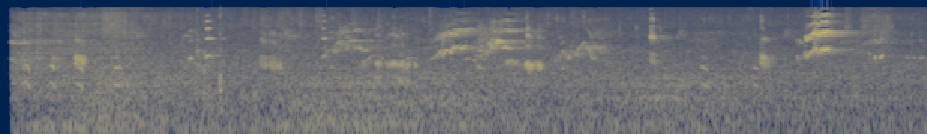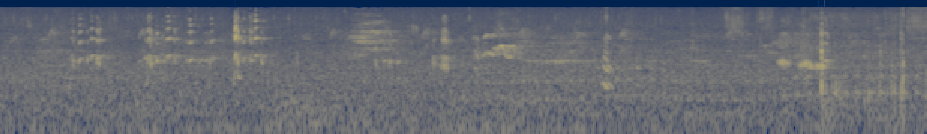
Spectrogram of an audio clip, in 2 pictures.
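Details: A pair of rainbow lorikeets (Trichoglossus moluccanus) sharing a piece of apple give brief, shrill, scratchy chirps and screeches in scattered bursts.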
